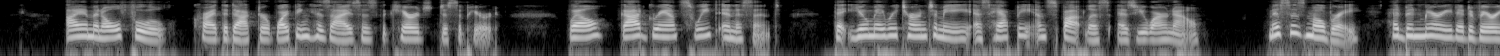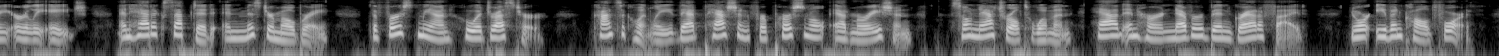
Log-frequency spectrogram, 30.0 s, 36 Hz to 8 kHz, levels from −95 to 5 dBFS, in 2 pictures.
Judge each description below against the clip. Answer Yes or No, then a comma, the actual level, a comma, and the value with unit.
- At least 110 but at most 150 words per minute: No, average, 170 wpm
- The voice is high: Yes, high, 215 Hz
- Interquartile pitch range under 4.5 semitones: No, average, 4.8 semitones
